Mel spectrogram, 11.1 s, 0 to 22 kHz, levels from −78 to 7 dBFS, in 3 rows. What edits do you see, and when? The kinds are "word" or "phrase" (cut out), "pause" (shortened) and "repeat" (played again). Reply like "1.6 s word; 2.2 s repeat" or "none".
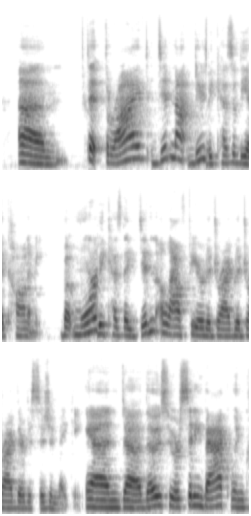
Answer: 1.3 s word; 3.1 s word; 5.1 s word; 7.2 s repeat; 8.6 s pause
